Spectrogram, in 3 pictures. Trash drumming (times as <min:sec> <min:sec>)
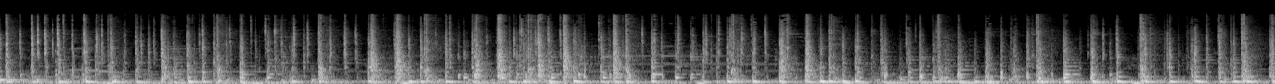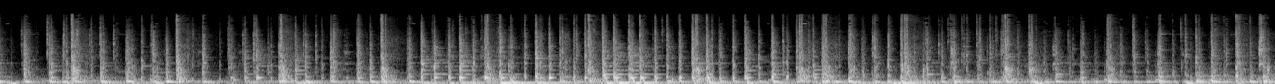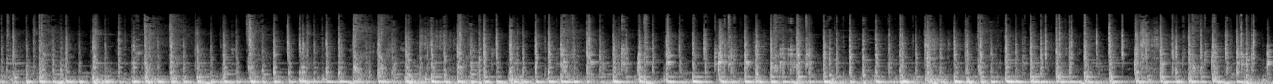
0:12.8 0:38.2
